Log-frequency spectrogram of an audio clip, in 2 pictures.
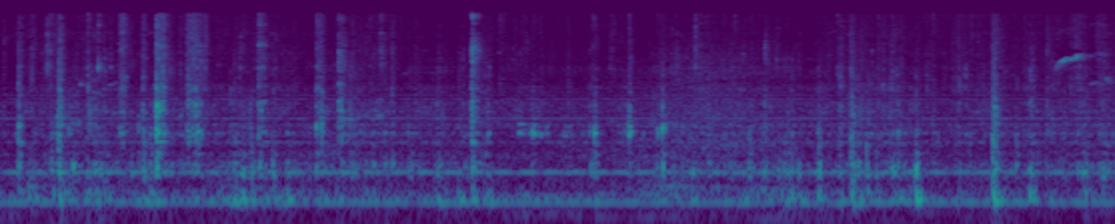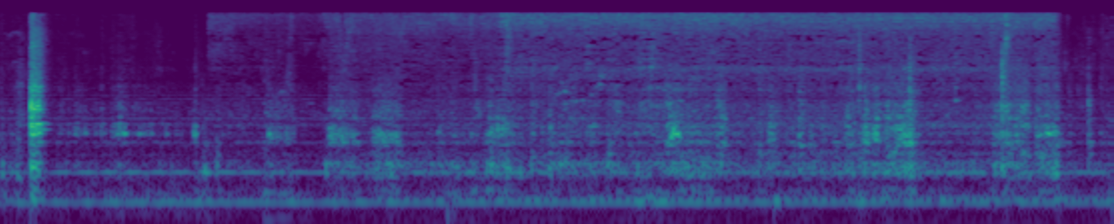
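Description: Hand dishwashing at a stainless steel sink: dishes and cutlery clinking and being scrubbed, with one sharp clink about halfway. From about ten seconds in the tap runs, louder from about twelve seconds, and shuts off just before the end, over a steady low hum.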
